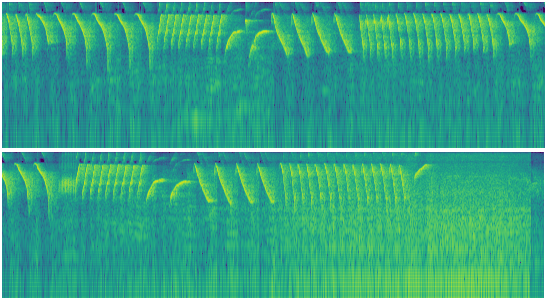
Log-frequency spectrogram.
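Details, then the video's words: Domestic canary in Boyolali, Indonesia, singing a long tutor song used to train other birds: continuous high rapid trills of falling notes switching between rolls and slower swooping phrases, about four notes per second in places, ending in faint hiss. "SUARA KENARI"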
